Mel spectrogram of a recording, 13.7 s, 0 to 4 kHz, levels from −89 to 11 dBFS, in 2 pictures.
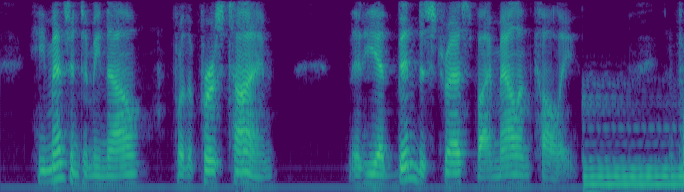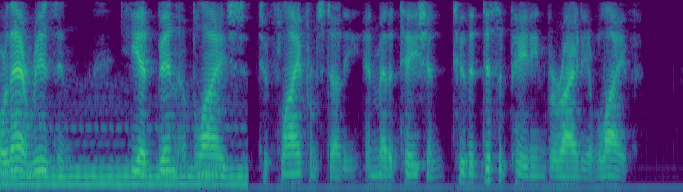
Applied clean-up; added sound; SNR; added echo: none; Organ; 4 dB; none.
